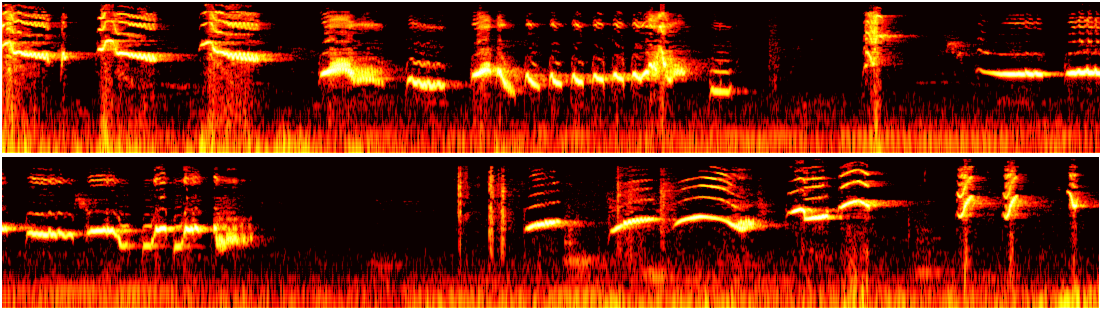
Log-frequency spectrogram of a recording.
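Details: White-rumped shama, a caged songbird, song used to prompt singing before a contest: loud varied whistled phrases, rapid chattering trills and rising slurred notes in bursts separated by short pauses.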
